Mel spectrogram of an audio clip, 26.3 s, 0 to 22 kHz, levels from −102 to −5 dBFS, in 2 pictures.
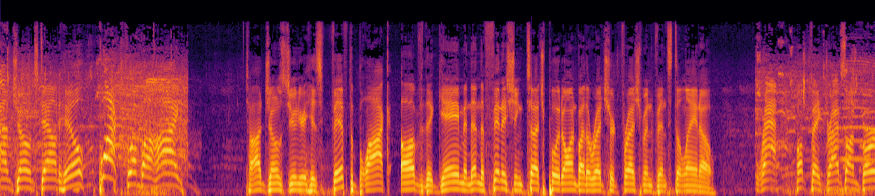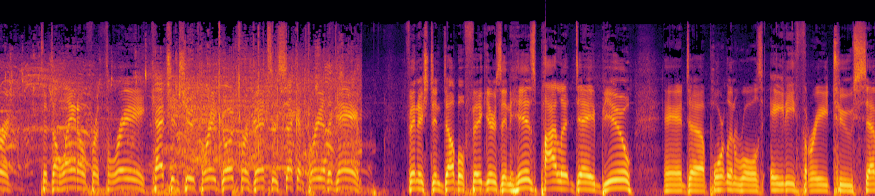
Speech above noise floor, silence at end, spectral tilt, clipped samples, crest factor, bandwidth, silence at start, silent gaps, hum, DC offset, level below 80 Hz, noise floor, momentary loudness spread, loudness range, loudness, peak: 38 dB; 0 s; -5.5 dB/octave; under 0.1%; 18 dB; 14 kHz; 0 s; none; none; under 0.1%; -36 dBFS; -55 dBFS; 6 LU; 4 LU; -18 LUFS; 0 dBFS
